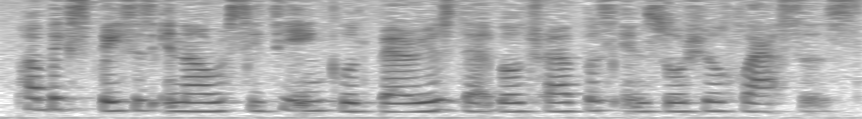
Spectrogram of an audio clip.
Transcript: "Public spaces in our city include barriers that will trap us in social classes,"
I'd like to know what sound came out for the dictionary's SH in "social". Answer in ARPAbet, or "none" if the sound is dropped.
SH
